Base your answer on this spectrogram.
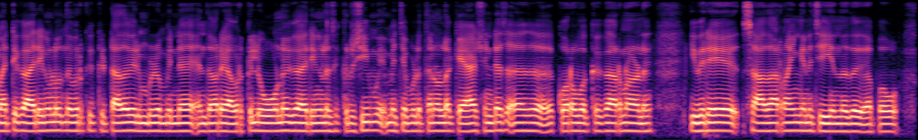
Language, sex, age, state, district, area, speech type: Malayalam, male, 30-45, Kerala, Wayanad, rural, spontaneous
